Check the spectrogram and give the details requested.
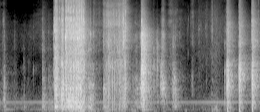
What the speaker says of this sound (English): I'm going to give it a quick shuffle.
